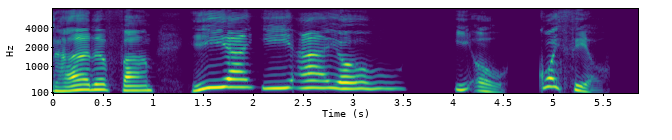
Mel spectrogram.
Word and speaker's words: gweithio: The first part of gwaithio is pronounced exactly the same as gwaith, but the spelling is slightly different. Gwaith is G-W-A-I-T-H, and gwaithio is G-W-E-I-T-H-I-O. So we have the gwaith sound followed by E-O, gwaithio.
